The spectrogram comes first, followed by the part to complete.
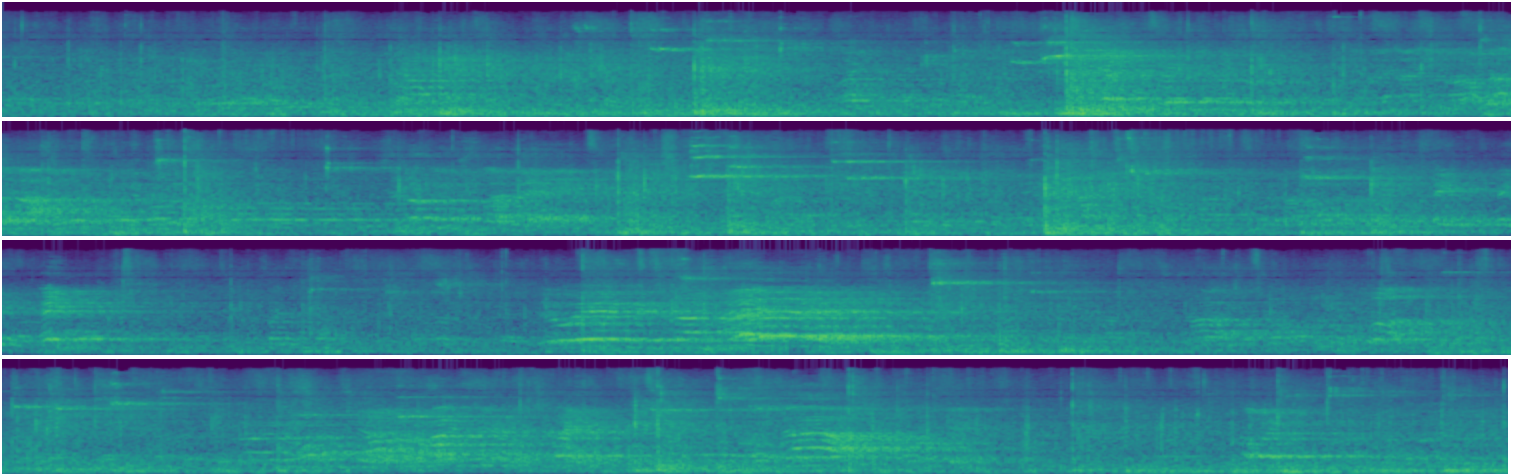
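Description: Futsal match play in a large sports hall: repeated thuds of the ball being kicked and bouncing on the wooden court. Players shout at intervals, loudest a little past the middle and again near the end.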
